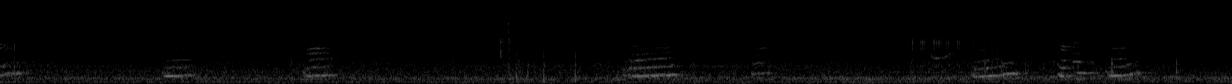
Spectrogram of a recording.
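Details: Domestic cats, a father beside the mother and kittens, meowing: about seven short rising meows scattered across the stretch, a few paired close together near the end, with soft low-frequency room noise throughout.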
